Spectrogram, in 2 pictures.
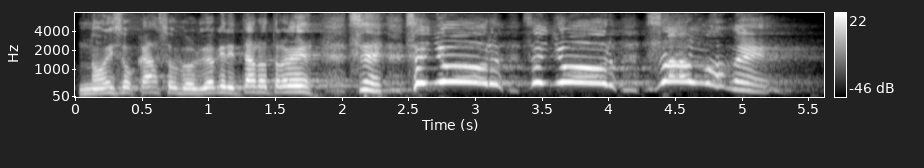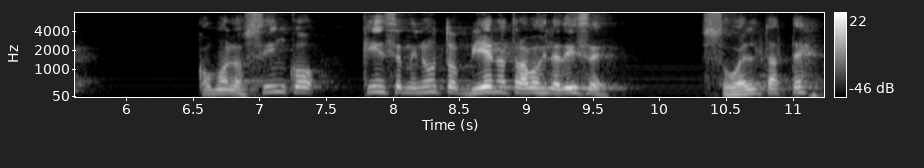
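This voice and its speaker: A man preaching a sermon as pastor, telling stories with acted-out cries and shouts. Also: sits high, a little fast, hardly any pauses. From Dominican Republic. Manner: animated storytelling, acting out shouts and cries. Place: church sanctuary. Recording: long hall reverb.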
